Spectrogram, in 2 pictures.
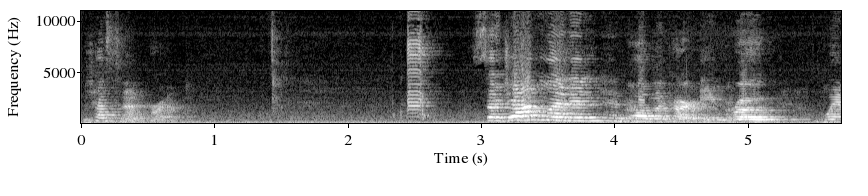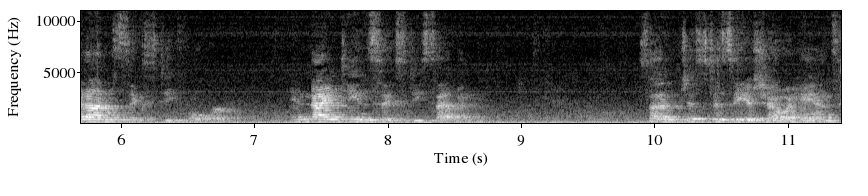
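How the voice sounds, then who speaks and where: A woman in her sixties giving a humorous prepared speech at a speaking club, playfully teasing and quizzing her audience. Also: fairly high pitch. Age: 60s. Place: club meeting room. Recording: echoey room from far off, faint hiss.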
